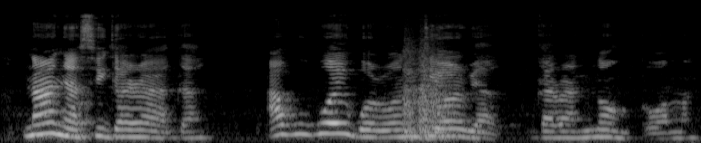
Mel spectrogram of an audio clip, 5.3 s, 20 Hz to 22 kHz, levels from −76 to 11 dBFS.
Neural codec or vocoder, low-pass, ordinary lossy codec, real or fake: none; 14.4 kHz; none; real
